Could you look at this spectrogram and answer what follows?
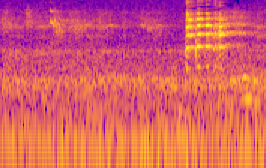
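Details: A plover guarding its eggs, which lie across the water in another garden, swoops and bursts into a quick run of five or six sharp, high, ringing alarm notes after a quiet stretch, loud and close.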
